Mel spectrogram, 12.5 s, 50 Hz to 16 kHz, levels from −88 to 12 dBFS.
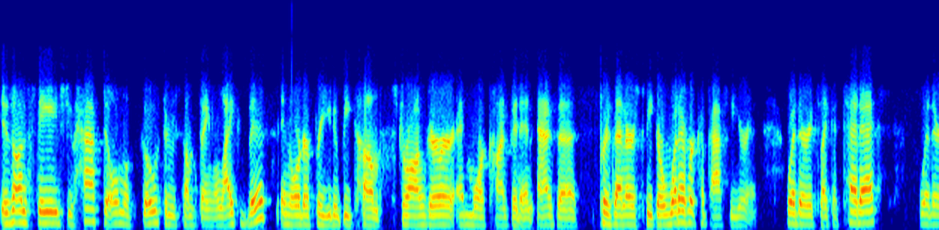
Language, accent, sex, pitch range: English, American, female, 145-165 Hz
